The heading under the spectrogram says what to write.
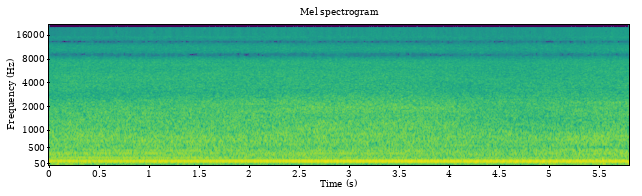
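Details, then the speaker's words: Ford Mustang Mach 1 V8 after a distributor fix, where a too-long screw shorted the vacuum advance and made it die when warm: deep, steady idle with an even beat and no stumble. Normal idle. "sounds good sounds really good"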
